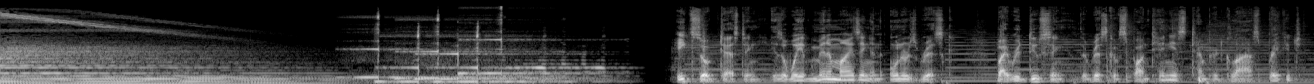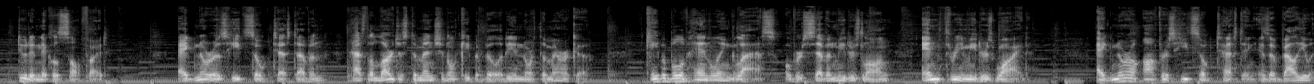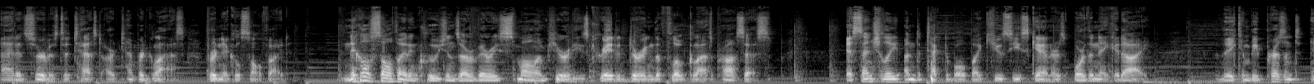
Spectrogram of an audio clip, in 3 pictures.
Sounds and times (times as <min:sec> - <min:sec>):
Music: 0:00.0 - 0:39.4
Speech: 0:06.7 - 0:14.2, 0:14.9 - 0:23.5, 0:24.1 - 0:34.0, 0:34.8 - 0:37.8, 0:38.4 - 0:39.4.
